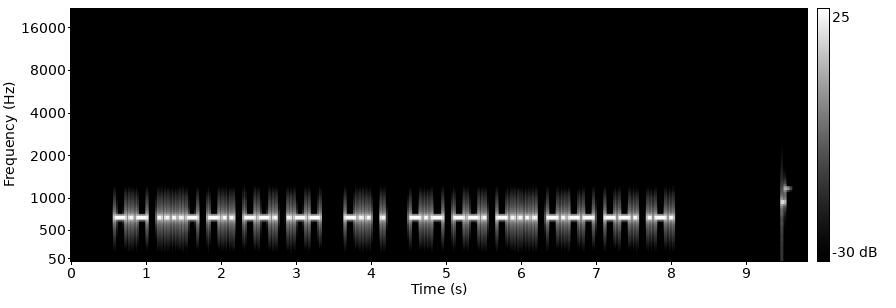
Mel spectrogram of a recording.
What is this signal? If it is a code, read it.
Morse code, heard as a keyed tone, about 25 wpm, 700 Hz. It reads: K4DGW DE KG6YGR
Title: USA Callsign DE Callsign 25wpm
